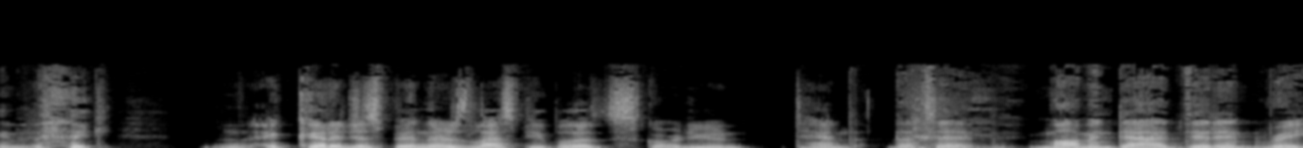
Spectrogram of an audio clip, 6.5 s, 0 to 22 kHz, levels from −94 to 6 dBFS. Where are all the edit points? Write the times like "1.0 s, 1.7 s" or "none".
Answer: none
